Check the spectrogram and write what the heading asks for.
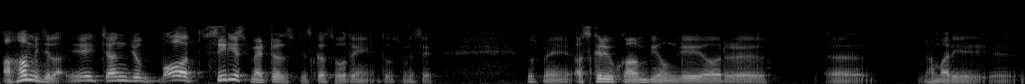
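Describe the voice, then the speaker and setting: A man giving political analysis on a live TV talk show. He rambles, poses rhetorical questions, and swings from low murmurs up to raised, emphatic peaks. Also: sing-song, unhurried, vocal fry, dull audio. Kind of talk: live TV current-affairs commentary.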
